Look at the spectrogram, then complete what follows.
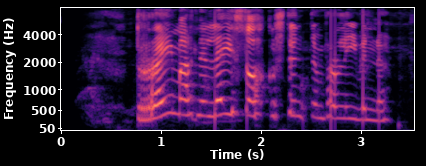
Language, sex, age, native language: Icelandic, female, 11, Icelandic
